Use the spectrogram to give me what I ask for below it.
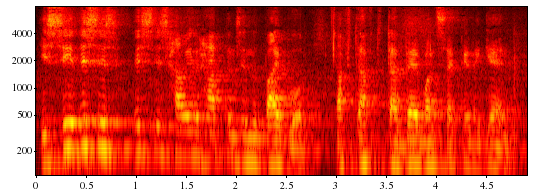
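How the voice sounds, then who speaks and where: A man preaching a sermon in a lively, conversational way, breaking off for quick asides to the room. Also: mid-range voice, slight background noise. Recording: roomy hall sound with faint ambience.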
